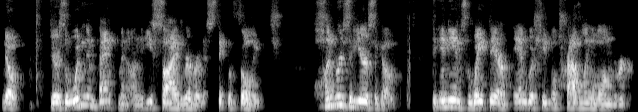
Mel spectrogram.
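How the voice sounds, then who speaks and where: A man's voice: medium pitch, natural voice. A man playing a determined investigator in readers theater, matter-of-fact and commanding, over a remote call. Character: Beckett, determined male investigator giving orders. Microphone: remote videoconference or phone call. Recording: roomy, distant mic on conference call.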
